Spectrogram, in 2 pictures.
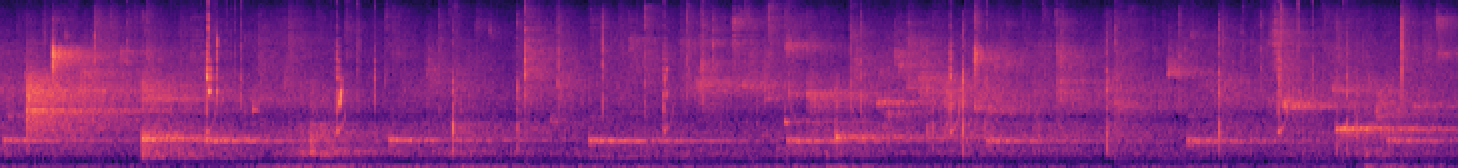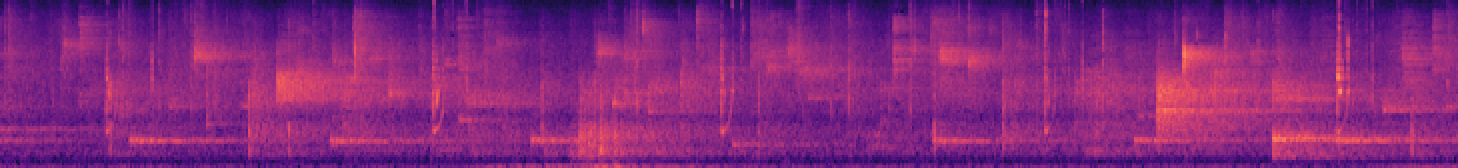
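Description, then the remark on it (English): Water drips steadily into pools in a cave, many drops overlapping in an irregular, resonant chorus of plinks and echoing pings, clear with no voices; recorded by Jean-Luc Harel. “It's the resonant chorus of water dripping into pools in a cave recorded by Jean-Luc Harel.”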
